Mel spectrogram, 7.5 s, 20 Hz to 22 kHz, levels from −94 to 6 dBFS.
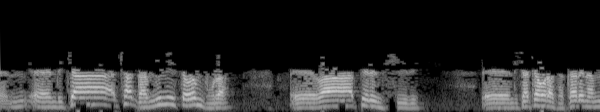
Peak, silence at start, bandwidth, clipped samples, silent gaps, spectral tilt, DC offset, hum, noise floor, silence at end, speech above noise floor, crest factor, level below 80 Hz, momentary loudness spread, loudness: -6 dBFS; 0 s; 4 kHz; under 0.1%; none; -11 dB/octave; under 0.1%; none; -56 dBFS; 0 s; 35 dB; 16 dB; -64 dBFS; 17 LU; -21 LUFS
